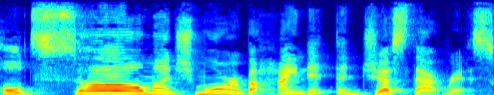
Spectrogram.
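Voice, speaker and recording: A woman talks loudly at a fairly slow pace, her tone bright, sharp and animated. Her intonation is lively. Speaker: podcast host. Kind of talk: storytelling monologue.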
